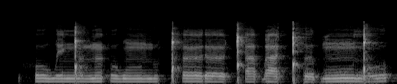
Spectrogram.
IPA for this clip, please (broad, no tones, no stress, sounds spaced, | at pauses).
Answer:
h o w e ŋ͡ǃ ɵ n̪ ə̃ ʔ o w ũː n̪ u ǃʰ œː ɾ œː ǃʼ a ɓ a ǃʰ ə ɓ ũː ŋ͡ǃ o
